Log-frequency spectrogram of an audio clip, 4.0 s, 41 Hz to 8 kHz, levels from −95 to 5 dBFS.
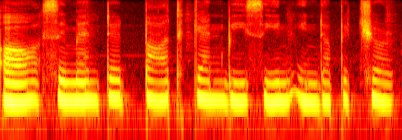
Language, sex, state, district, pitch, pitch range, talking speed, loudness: English, female, Assam, Kamrup Metropolitan, 180 Hz, 175-190 Hz, 135 wpm, -18 LUFS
